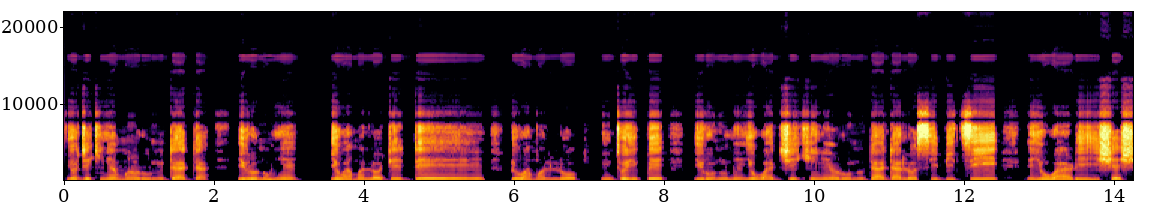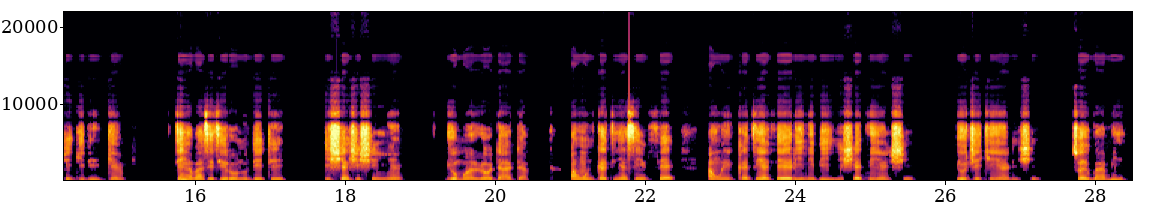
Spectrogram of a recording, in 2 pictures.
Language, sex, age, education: Yoruba, male, 15-29, tertiary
